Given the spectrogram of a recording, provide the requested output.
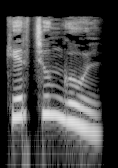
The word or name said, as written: ಕರ್ಚುಂಗಲ್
